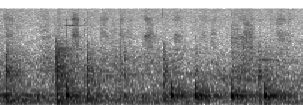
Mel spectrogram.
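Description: Pen writing by hand on paper, heard close and quiet as a series of short scratchy strokes and taps at an uneven rhythm, with no voices.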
